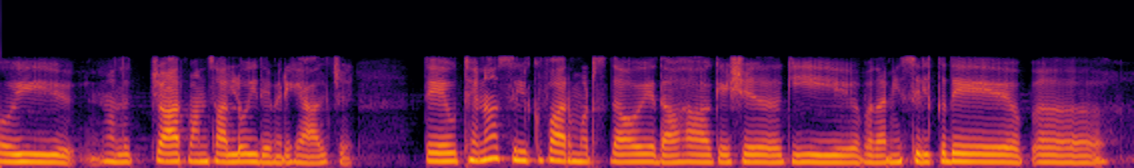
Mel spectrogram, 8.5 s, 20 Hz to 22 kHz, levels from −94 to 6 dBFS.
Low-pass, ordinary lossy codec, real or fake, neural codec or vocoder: 5.4 kHz; none; real; none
